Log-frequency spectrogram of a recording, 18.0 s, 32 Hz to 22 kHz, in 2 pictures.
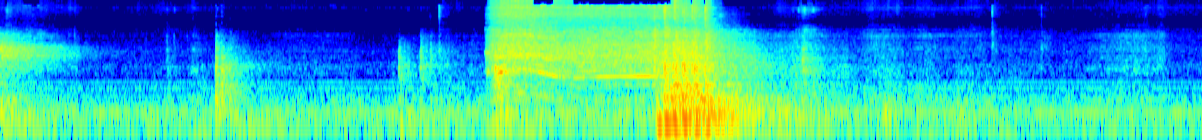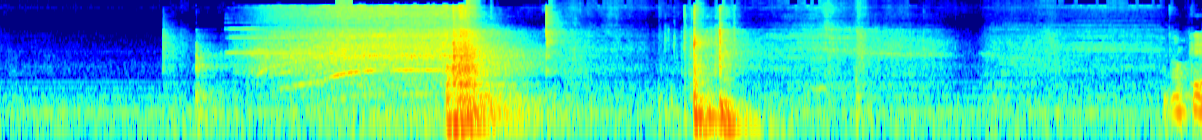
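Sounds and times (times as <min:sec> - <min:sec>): power drill whining: 0:03.6 - 0:05.2, 0:10.7 - 0:12.6.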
